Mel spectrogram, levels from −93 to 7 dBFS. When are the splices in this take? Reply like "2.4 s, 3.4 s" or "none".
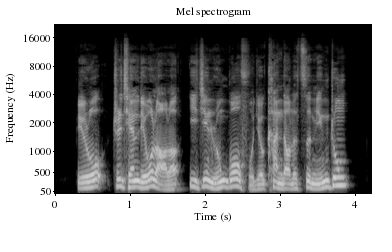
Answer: none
